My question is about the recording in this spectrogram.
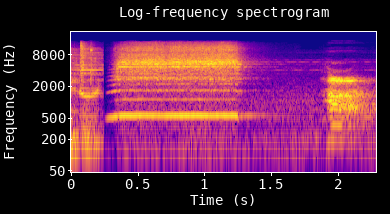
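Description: A loud hiss with a steady whistle tone, lasting about a second, right after music stops abruptly.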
